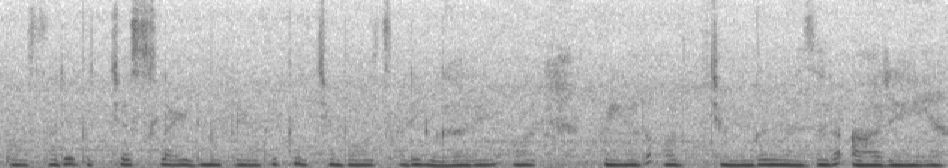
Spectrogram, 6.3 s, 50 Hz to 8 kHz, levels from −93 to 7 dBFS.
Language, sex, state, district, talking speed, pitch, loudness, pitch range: Hindi, female, Chhattisgarh, Balrampur, 190 wpm, 225 Hz, -28 LUFS, 215-230 Hz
